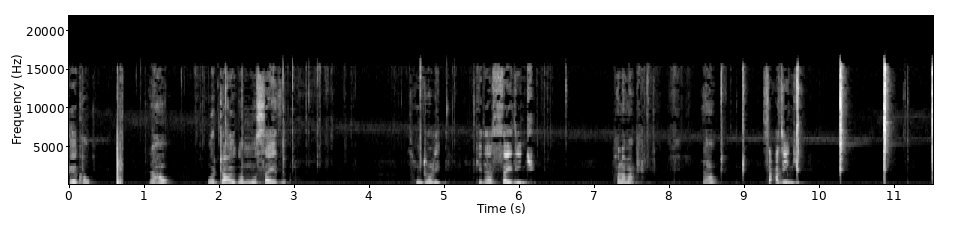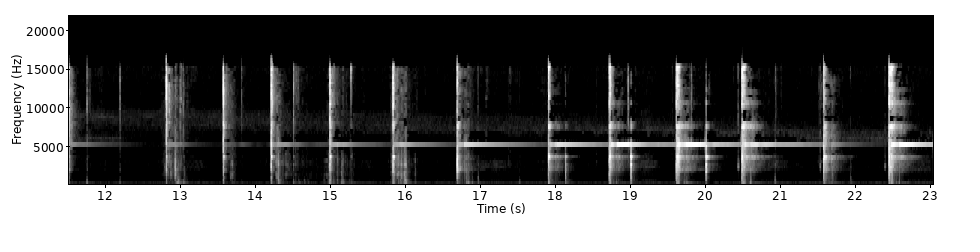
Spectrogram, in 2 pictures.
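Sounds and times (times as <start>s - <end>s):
high metallic ring: 9.8s - 23.0s
hammer striking wooden wedge: 12.8s - 17.1s, 17.9s - 22.9s.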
